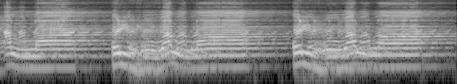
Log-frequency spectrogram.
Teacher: لفظ اللہ کا لام جو ہے وہ موٹا ہو کر پڑھا جا رہا ہے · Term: لام موٹا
